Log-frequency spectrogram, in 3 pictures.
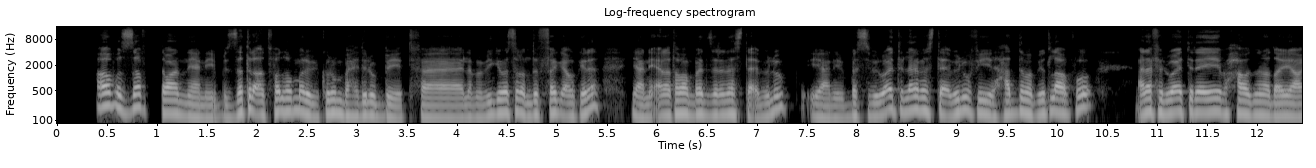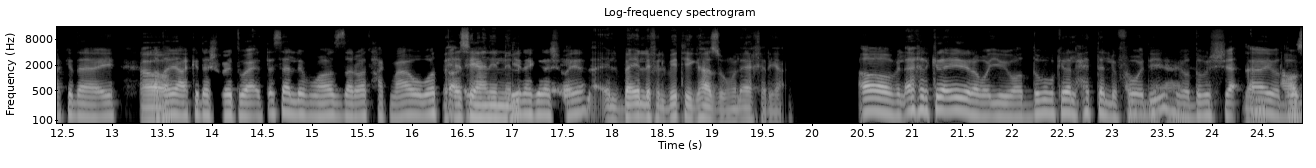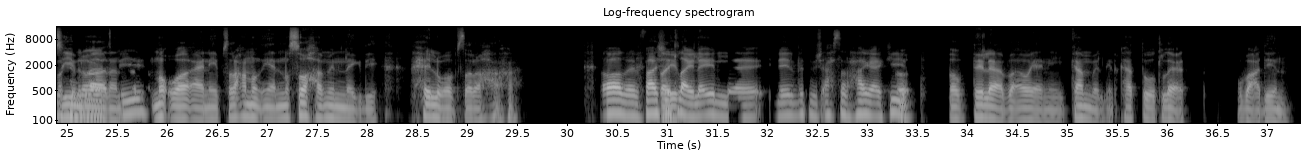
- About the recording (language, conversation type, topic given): Arabic, podcast, إيه طقوس الضيافة اللي ما ينفعش تفوت عندكم؟
- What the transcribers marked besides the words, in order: tapping; chuckle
